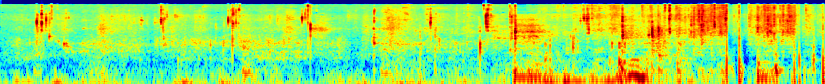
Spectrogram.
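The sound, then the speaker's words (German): Crunchy cookie being bitten and chewed, with repeated sharp crackling crunches at an uneven rhythm over moist mouth sounds, fairly loud and steady throughout with no talking. “So viel zum Thema Keks.”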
